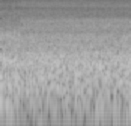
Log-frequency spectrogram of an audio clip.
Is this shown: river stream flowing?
yes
